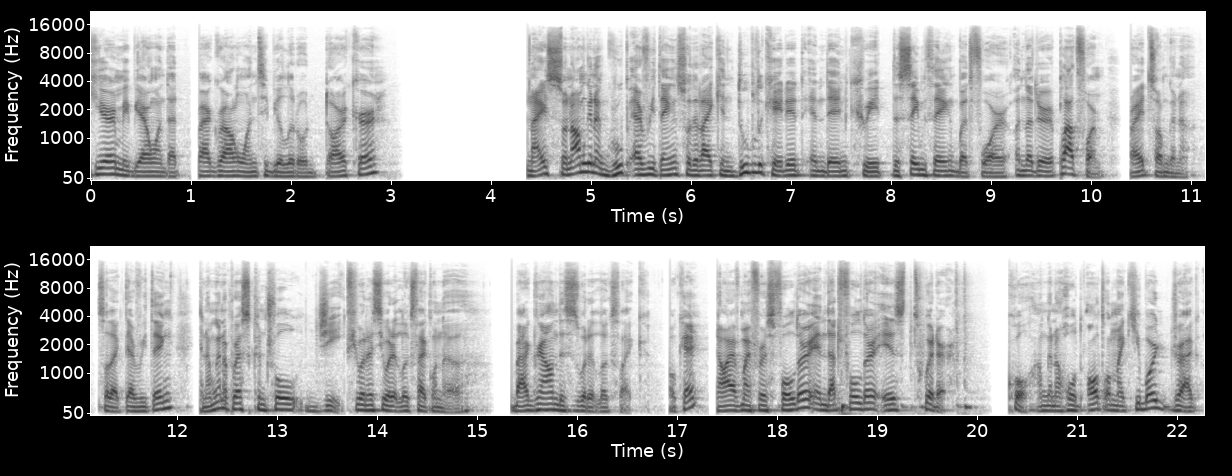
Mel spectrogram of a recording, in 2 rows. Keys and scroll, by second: 14.0 g, 18.6 t, 19.4 r.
